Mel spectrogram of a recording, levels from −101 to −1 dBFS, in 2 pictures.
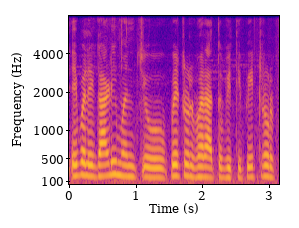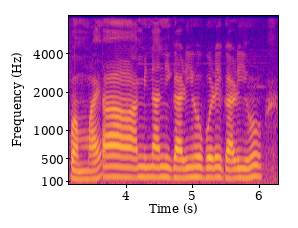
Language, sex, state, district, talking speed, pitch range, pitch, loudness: Halbi, female, Chhattisgarh, Bastar, 150 wpm, 170-190 Hz, 175 Hz, -20 LUFS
